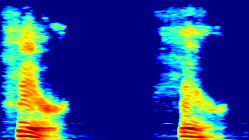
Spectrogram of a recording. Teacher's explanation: notice that you don't get any buzzing in your throat until you say the r at the end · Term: unvoiced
